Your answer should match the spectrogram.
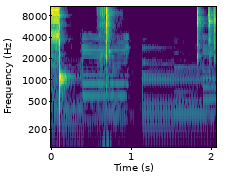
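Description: Intro jingle music with a sharp pop sound effect right at the start, a soft low thump a little later, and a new chord about a second in.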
